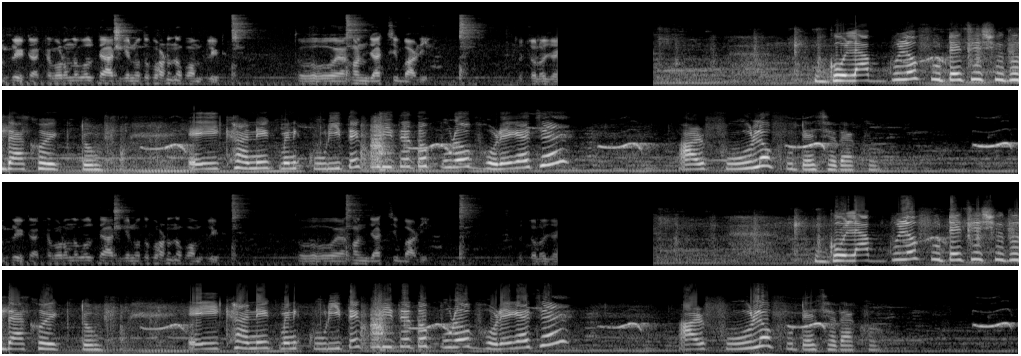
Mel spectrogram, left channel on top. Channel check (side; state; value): right; quieter; 4.0 dB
